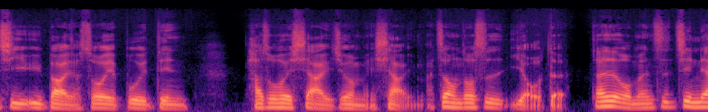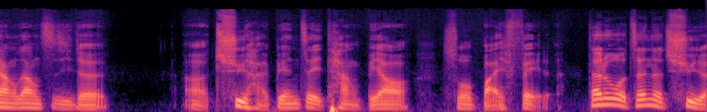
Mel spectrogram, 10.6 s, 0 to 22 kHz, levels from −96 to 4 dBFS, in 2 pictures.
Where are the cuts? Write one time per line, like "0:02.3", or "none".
0:04.3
